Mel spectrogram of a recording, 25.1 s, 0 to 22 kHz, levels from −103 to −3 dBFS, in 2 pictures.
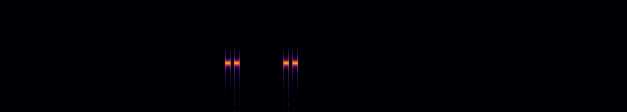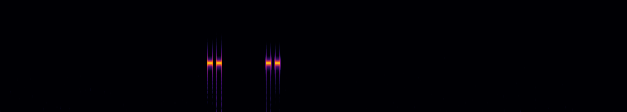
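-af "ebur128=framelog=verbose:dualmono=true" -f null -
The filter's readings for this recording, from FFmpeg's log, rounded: Integrated loudness:
  I:         -20.6 LUFS
  Threshold: -30.9 LUFS
Loudness range:
  LRA:         8.6 LU
  Threshold: -46.1 LUFS
  LRA low:   -31.1 LUFS
  LRA high:  -22.5 LUFS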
